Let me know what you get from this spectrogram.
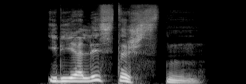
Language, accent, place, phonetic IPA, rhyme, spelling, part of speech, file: German, Germany, Berlin, [ideaˈlɪstɪʃstn̩], -ɪstɪʃstn̩, idealistischsten, adjective, De-idealistischsten.ogg
- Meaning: 1. superlative degree of idealistisch 2. inflection of idealistisch: strong genitive masculine/neuter singular superlative degree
